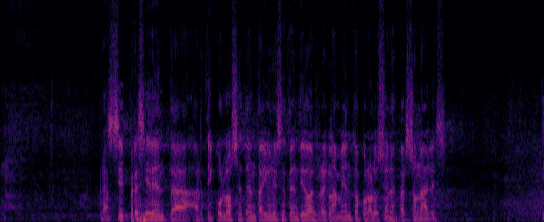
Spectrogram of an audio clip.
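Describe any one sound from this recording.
A woman speaks calmly through a microphone in a large hall.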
